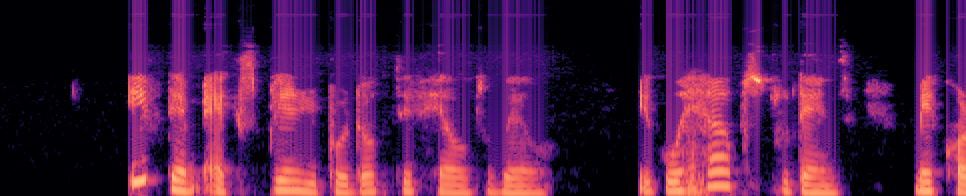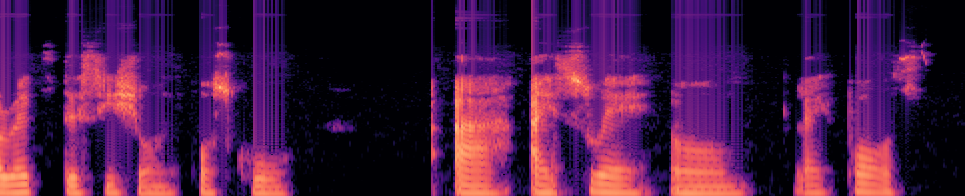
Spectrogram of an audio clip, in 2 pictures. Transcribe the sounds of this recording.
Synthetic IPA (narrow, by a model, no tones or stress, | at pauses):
ʔifdɛ̃mɛ̰ksplẽnɹipʰɹɔdɔk̚tiv̥hɛlˠθwɛl | jṵtwuhɛlˠpstʰudɛ̃nts | mekʰːɔɹɛk̚td̥isiʃɔ̃nfɔskʰul | aʔaɪswɛɔm | laɪk̚pʰɔs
